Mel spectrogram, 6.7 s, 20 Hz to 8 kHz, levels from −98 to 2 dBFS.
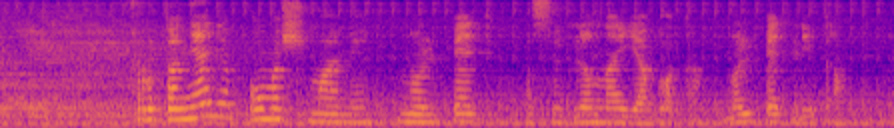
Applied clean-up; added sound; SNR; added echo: none; Gong; 12 dB; reverberation time 0.5 s.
